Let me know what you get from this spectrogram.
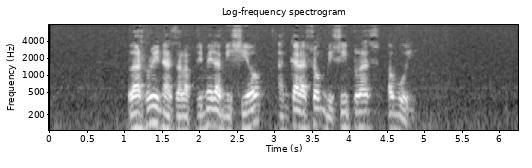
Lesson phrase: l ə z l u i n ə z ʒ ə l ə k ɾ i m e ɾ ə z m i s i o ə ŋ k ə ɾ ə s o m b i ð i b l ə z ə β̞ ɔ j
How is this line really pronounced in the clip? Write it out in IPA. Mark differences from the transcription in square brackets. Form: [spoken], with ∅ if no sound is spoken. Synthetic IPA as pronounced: l ə z [r] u i n ə z [ð] ə l ə [p] ɾ i m e ɾ ə [∅] m i s i o ə ŋ k [a] ɾ ə s o m b i [z] i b l ə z ə β̞ [u] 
